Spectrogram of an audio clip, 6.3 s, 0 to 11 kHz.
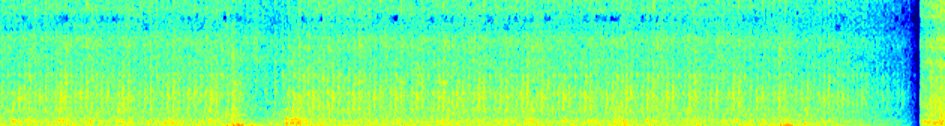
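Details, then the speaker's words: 1.8T Audi A4 wagon, cold first start after months idle, fresh oil, new ignition coil harness: rough idle with uneven hissy tone and dry-lifter ticking. Vacuum leak under the intake, not a misfire. "not a misfire it's a vacuum leak I'm so stoked that is just great news"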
